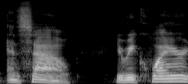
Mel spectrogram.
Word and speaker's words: Sau: As you do, rationally say Sau rhymes with Saw.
